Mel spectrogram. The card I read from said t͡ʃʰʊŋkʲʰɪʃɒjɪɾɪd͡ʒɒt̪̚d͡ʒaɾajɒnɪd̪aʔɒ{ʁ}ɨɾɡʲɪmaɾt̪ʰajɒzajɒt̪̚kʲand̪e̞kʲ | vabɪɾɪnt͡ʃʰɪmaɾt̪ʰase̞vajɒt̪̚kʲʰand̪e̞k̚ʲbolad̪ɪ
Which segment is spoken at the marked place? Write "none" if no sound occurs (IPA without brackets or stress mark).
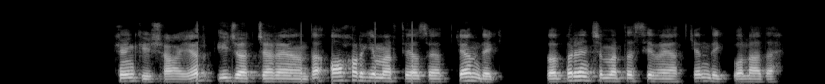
χ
